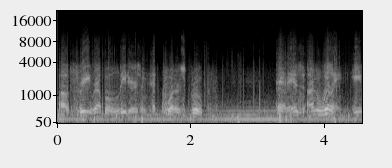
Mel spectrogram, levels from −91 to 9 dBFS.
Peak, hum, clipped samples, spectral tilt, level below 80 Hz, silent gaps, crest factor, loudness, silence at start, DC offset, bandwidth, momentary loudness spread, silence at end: -8 dBFS; none; under 0.1%; -7.5 dB/octave; -46 dBFS; none; 18 dB; -26 LUFS; 0 s; under 0.1%; 9.2 kHz; 9 LU; 0 s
